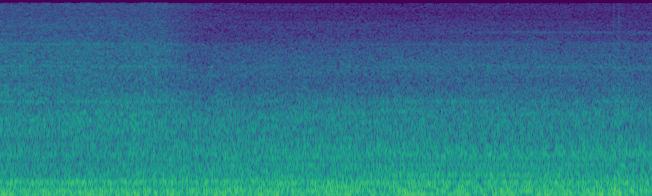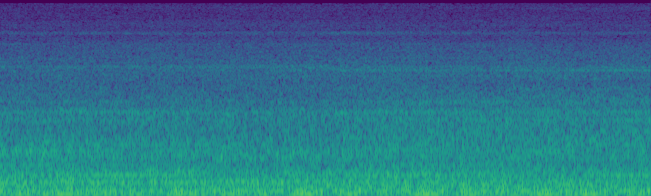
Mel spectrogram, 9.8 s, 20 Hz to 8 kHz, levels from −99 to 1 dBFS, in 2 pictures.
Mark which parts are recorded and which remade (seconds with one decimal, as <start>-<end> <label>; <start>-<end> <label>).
0.0-0.6 recorded; 0.6-2.0 remade; 2.0-6.0 recorded; 6.0-8.5 remade; 8.5-9.8 recorded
